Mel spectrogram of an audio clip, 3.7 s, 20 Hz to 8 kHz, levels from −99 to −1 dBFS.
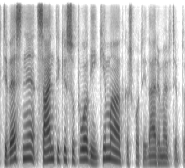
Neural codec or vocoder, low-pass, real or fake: codec, 16 kHz, 0.3 kbps, FocalCodec; 7.2 kHz; fake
